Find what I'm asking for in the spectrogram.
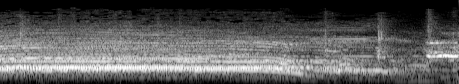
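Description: A crowd at a Brazilian rap battle event roars and cheers loudly for an MC, a sustained mass of voices that tapers off near the end.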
